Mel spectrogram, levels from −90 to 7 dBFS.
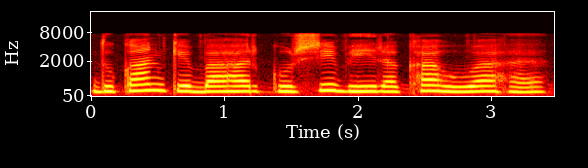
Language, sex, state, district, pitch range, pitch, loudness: Hindi, female, Jharkhand, Palamu, 235-255 Hz, 245 Hz, -13 LUFS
